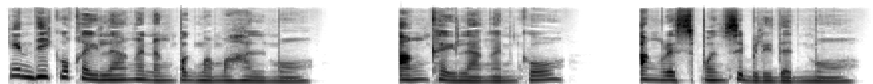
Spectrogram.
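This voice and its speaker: A woman voicing a dignified, weary young mother-to-be in a romance story, speaking calmly but with emphasis. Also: sits low, moderate pace, no echo, studio quality. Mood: calm, firm.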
